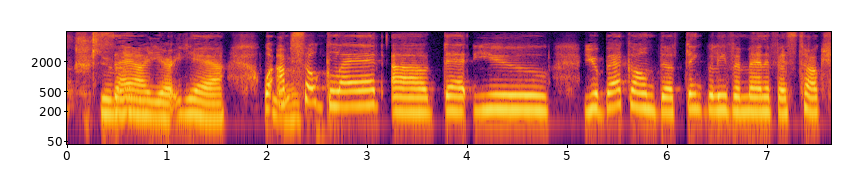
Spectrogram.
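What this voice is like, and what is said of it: Southern American accent. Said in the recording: “my Southern accent and dialect”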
